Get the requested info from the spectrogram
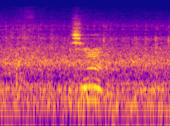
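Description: Steady low vehicle engine rumble, with a brief faint voice about a second in.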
